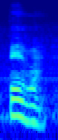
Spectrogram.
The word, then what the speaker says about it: pera: lang pera pera pera first syllable pe second syllable ra the first syllable has the accent so you pronounce this as pera that means money lang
